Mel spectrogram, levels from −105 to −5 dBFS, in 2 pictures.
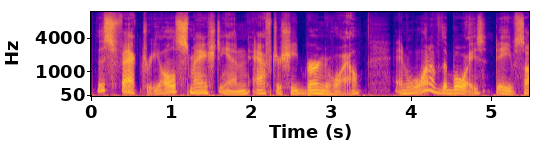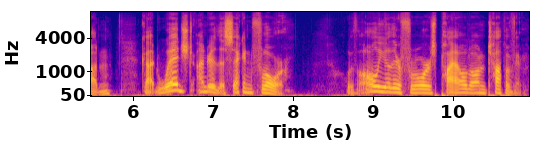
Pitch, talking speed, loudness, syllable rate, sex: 135 Hz, 170 wpm, -22 LUFS, 5.0 syllables/s, male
